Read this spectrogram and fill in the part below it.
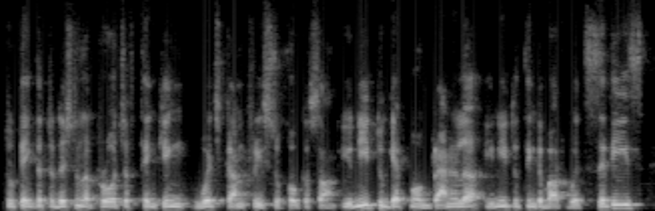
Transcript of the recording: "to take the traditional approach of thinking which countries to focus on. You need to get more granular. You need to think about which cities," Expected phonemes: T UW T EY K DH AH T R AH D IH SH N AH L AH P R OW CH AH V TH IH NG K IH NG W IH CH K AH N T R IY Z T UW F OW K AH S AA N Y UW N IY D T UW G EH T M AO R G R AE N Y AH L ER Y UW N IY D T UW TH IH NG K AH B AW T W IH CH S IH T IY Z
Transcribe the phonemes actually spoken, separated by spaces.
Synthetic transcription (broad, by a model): T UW T EY K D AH T R AH D IH SH N AH L AH P R OW CH AH V T IH NG K IH NG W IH CH K AH N T R IY Z T UW F OW K AH S AA N Y UW N IY D T UW G EH T M AO R G R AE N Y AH L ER Y UW N IY D T UW T IH NG K AH B AW T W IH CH S IH T IY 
